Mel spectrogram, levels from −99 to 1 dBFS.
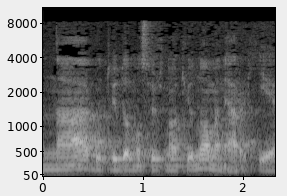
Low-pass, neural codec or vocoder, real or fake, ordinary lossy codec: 9.9 kHz; none; real; MP3, 32 kbps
